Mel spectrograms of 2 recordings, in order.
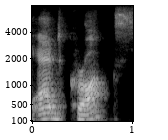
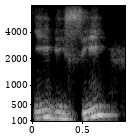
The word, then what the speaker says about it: EDC Rocks: They say Ed Crocs. So don't say that, please. It's EDC because it's English Development Courses.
